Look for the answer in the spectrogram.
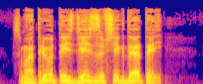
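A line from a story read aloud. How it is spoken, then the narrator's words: Snorting remark. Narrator (Russian): хмыкнул я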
